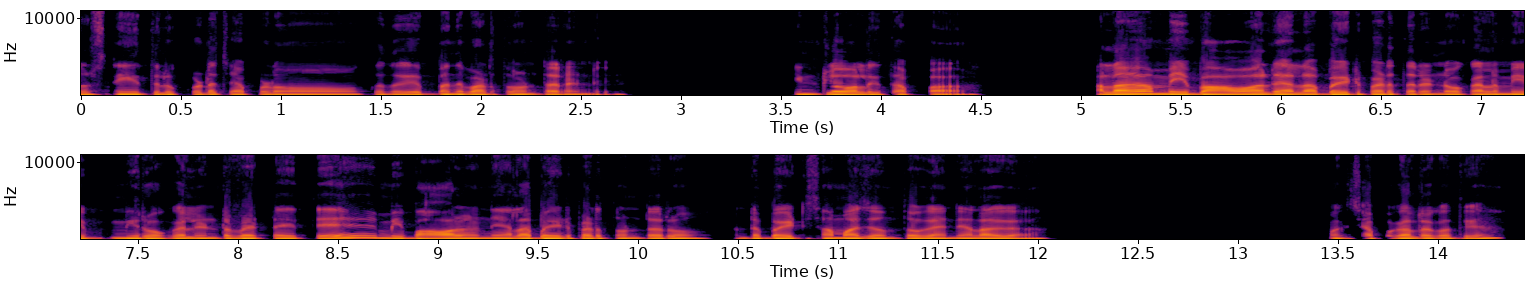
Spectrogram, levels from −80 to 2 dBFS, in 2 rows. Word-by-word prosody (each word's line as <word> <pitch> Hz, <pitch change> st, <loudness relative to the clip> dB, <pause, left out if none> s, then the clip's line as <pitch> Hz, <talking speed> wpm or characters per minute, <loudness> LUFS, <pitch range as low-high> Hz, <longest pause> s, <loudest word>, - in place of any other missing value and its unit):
వాళ్ళ -, -, 0 dB
స్నేహితులకి 130 Hz, -1 st, -1 dB
కూడా 150 Hz, -, -1 dB
చెప్పడం 135 Hz, +1 st, -2 dB, 0.4 s
కొద్దిగ 130 Hz, -2 st, -3 dB
ఇబ్బంది 125 Hz, +4 st, +1 dB
పడుతూ 120 Hz, 0 st, -1 dB
ఉంటారండి. 110 Hz, +3 st, -3 dB, 1.0 s
ఇంట్లో 125 Hz, +2 st, +1 dB
వాళ్ళకి 120 Hz, -2 st, +1 dB
తప్ప. 100 Hz, -, -8 dB, 0.9 s
అలా 160 Hz, +3 st, +5 dB, 0.2 s
మీ 160 Hz, -, +4 dB
భావాలు 145 Hz, +6 st, +4 dB
ఎలా 150 Hz, +1 st, +2 dB
బయటపెడతారండి 140 Hz, -2 st, 0 dB
ఒకవేళ 120 Hz, 0 st, 0 dB
మి -, -, +2 dB, 0.2 s
మీరు 120 Hz, -1 st, +3 dB
ఒకవేళ 110 Hz, -1 st, 0 dB
ఇంట్రోవర్ట్ 135 Hz, +3 st, 0 dB
అయితే 125 Hz, +1 st, -1 dB, 0.3 s
మీ 145 Hz, -, +1 dB
భావాలన్నీ 130 Hz, +3 st, +2 dB
ఎలా 130 Hz, -, +3 dB
బయటపెడుతుంటారు? 120 Hz, -2 st, 0 dB, 0.3 s
అంటే 115 Hz, -, -2 dB
బయట 115 Hz, -1 st, +2 dB
సమాజంతో 110 Hz, -1 st, +1 dB
గాని 105 Hz, 0 st, 0 dB
అలాగా? 105 Hz, 0 st, +2 dB, 1.5 s
మాకు 115 Hz, -4 st, -4 dB
చెప్పగలరా 115 Hz, 0 st, -1 dB
కొద్దిగా? 105 Hz, -, -2 dB
125 Hz, 140 wpm, -23 LUFS, 115-135 Hz, 1.5 s, అలా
